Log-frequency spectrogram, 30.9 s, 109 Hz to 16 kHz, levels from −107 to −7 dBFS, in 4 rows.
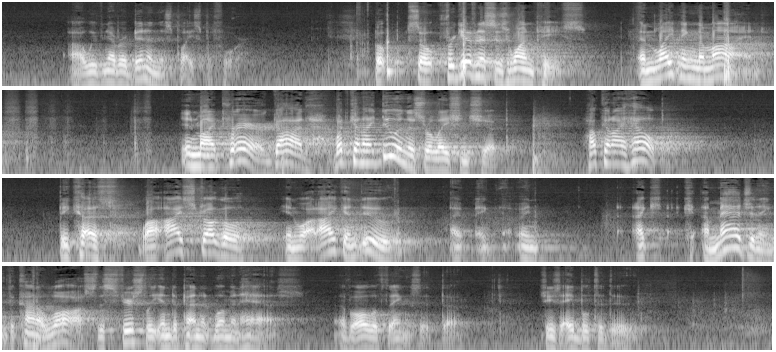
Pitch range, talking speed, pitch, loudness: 135-220 Hz, 130 wpm, 185 Hz, -15 LUFS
